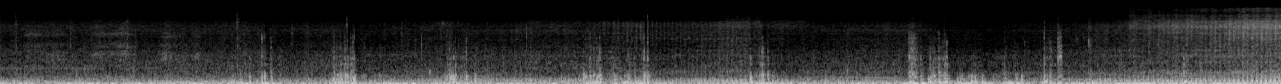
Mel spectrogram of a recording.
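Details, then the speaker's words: New Mega Moto 212cc Mega Max minibike on its first rides, revved hard passing the microphone: small single with wind rush and several sharp pops on and off throttle; backfire under acceleration. "Oh yeah, that sounded pretty good. I hear some backfires in there."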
